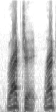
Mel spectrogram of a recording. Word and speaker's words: Ratje: now they had Caleb Ratje, I asked him like 100 times, like, how do you say it? And he's like, Ratje. I'm like, Ratje?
